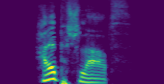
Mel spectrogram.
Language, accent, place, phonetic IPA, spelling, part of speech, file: German, Germany, Berlin, [ˈhalpˌʃlaːfs], Halbschlafs, noun, De-Halbschlafs.ogg
- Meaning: genitive singular of Halbschlaf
